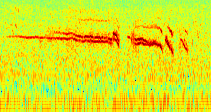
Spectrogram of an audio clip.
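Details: Female English White Coturnix quail hen giving long thin whistled notes that slide and bend, ending in a few quick down-slurred chirps, over a steady soft hiss.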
